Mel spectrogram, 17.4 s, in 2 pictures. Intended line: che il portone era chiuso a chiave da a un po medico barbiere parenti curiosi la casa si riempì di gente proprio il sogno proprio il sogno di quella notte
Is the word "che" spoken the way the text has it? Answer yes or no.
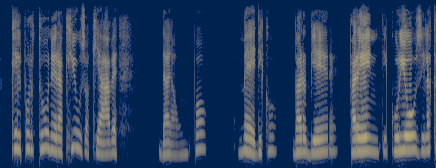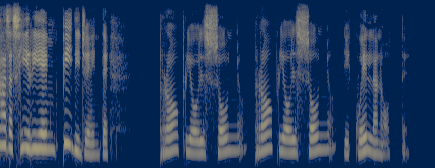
yes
